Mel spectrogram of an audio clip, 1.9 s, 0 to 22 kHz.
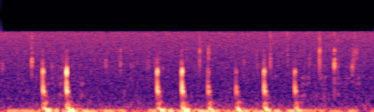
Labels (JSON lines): {"label": "biophony, knock", "recorder": "SoundTrap 300"}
